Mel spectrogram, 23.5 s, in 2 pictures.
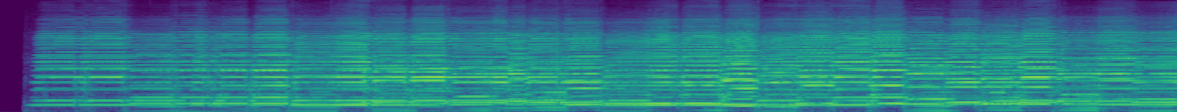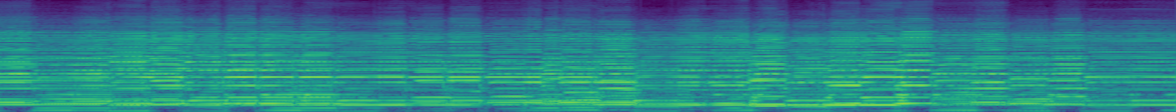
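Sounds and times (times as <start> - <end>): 
music: 0.3 - 23.5.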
